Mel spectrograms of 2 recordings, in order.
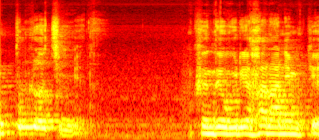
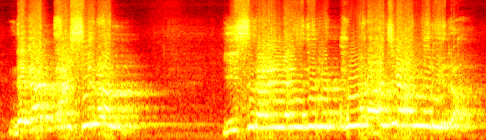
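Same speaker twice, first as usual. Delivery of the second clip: stern divine warning; 8 semitones higher than usual. Acted. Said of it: "하나님은 이스라엘에게 이렇게 말합니다". (화난 하나님의 엄한 선포)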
